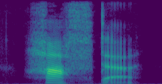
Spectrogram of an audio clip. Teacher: Have to is a classic reducer because the v and have is voiced but the t in to is voiceless. The v often becomes voiceless too sounding like an f. So have to becomes have toa.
